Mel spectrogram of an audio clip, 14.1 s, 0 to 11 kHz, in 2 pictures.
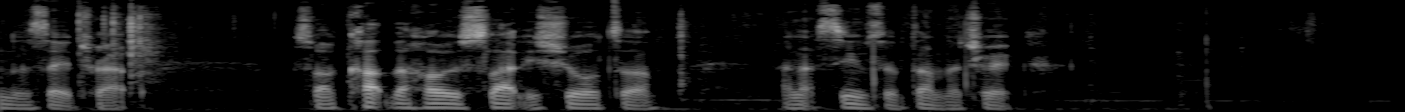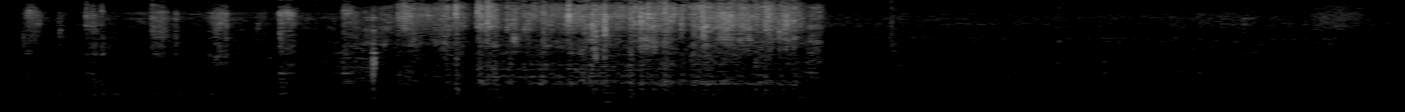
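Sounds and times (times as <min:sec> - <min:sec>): water running and trickling: 0:08.4 - 0:13.9.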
